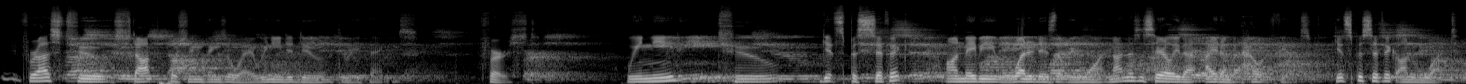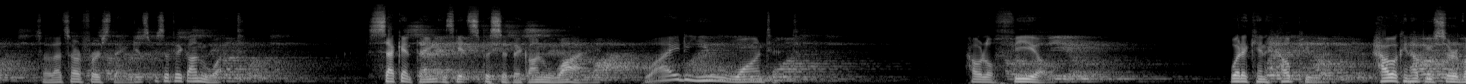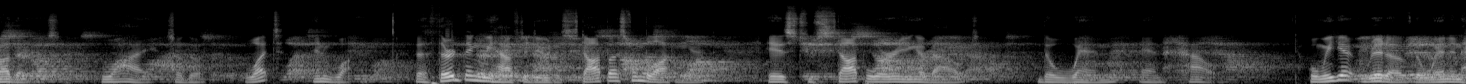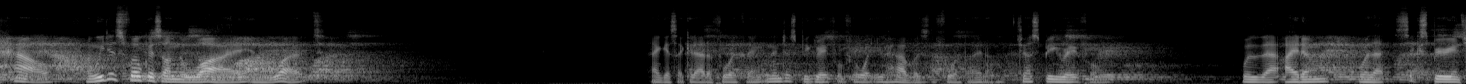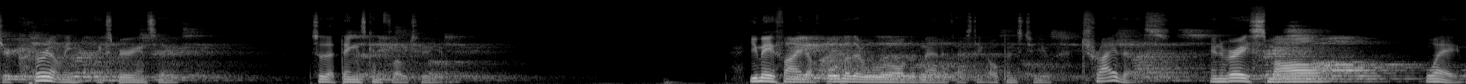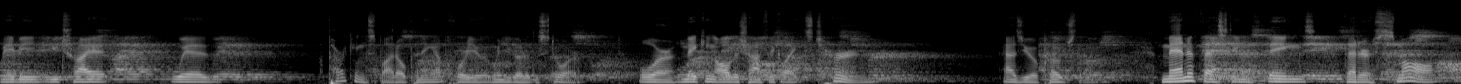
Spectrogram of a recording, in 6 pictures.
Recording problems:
echo of what is said; strong; throughout; 320 ms later, 6 dB below the speech

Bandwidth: 17.5 kHz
